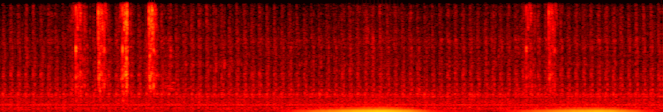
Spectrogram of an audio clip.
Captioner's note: film projector sounds; scissors snipping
